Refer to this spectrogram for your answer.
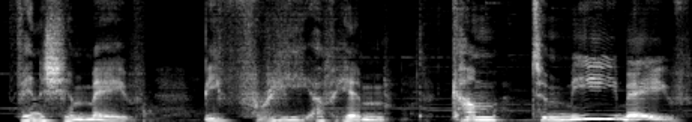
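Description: Faint music plays in the background as a man puts on a character voice at medium pitch and a very slow pace. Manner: commanding, tempting.

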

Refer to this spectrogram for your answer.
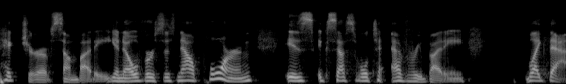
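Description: A woman with a plain, everyday voice speaks at a moderate pace, fairly low in pitch with lively intonation. The sound is dry and close with no echo, over a quiet background. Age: 50s. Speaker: parenting author and social worker. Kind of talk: interview.

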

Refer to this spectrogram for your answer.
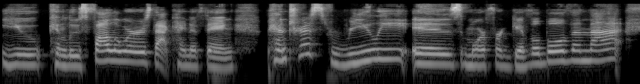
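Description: A normal speaking voice with lively intonation, at a fairly slow pace against a quiet background. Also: woman, medium pitch for a woman. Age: 50s. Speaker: Pinterest marketing coach. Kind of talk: interview conversation.

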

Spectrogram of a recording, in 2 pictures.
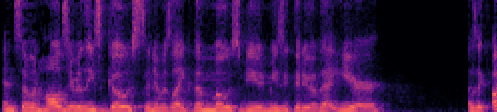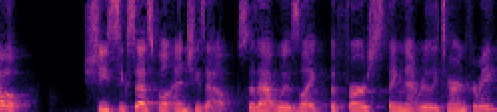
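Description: A woman's fairly high voice with monotone, flat intonation at a moderate pace. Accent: American. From US Northeast, New Jersey. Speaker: musician. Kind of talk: interview. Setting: video call.

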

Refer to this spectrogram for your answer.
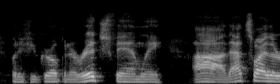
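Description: A man talks at a moderate pace in an unremarkable speaking voice. His pitch variation is ordinary, and the background is quiet. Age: 20s. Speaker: entrepreneur and podcast host. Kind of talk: interview.

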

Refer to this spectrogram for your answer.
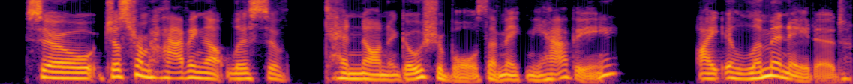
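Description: A woman speaks with a Canadian accent. The recording is very clean, with a silent background and a dry, close sound with no echo. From Canada (Calgary). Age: 40s. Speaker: startup founder and CEO. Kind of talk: interview.

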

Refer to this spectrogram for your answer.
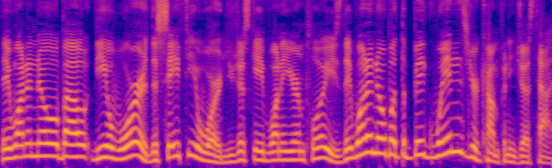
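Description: Speaking very fast with hardly any pauses, a man with a Canadian accent uses a high pitch and very wide pitch swings in a very clean recording with a silent background. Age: 30s. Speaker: podcast host, business development consultant. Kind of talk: solo podcast monologue. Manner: casual, conversational.

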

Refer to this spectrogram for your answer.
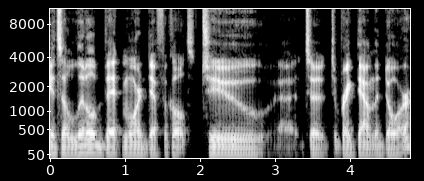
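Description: A man with a very deep, low pitch speaks at a very slow pace and with fairly even intonation. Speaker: company co-founder and chief executive. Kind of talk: casual interview chat.

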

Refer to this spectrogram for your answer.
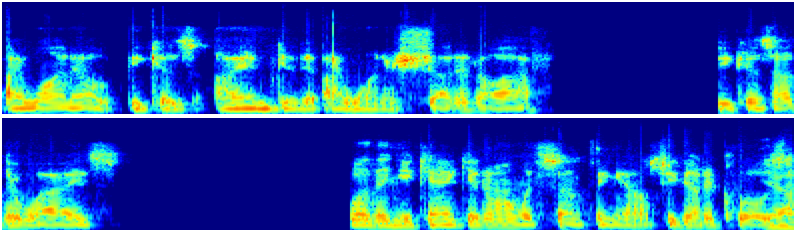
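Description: A man talks at a fairly quick pace, his loudness very even throughout. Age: 50s. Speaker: entrepreneur. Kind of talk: casual chat.

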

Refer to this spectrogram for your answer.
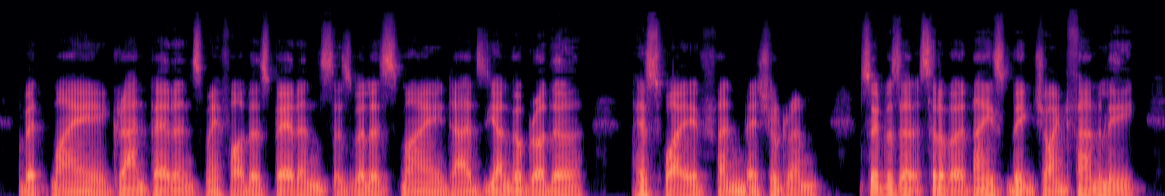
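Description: A man's very deep, low voice in a Tamil accent, monotone and flat, at a moderate pace over a quiet background. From India, Tamil Nadu. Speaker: business school professor. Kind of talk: interview conversation.

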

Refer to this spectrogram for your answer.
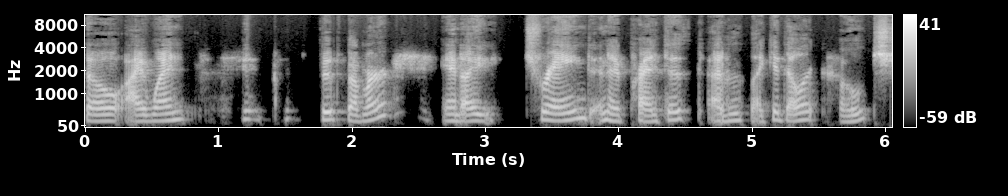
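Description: At a medium pitch and a moderate pace, a woman speaks with very even loudness and ordinary pitch variation, taking long, frequent pauses in a dry, close sound with no echo. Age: 40s. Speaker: program alumna and psychedelic coach. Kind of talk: testimony. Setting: video call.

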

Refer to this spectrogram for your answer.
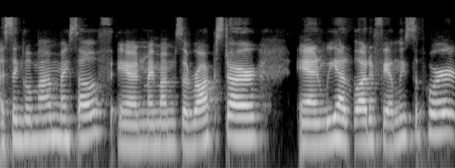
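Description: A woman with a Canadian accent and an unremarkable speaking voice, fairly even intonation, moderate pace, quiet background. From Canada, Hamilton, Ontario. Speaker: company founder and CEO. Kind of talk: interview.

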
